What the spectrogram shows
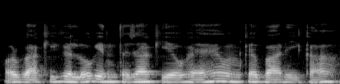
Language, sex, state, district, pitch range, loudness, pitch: Hindi, male, Odisha, Khordha, 110-120 Hz, -16 LUFS, 115 Hz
